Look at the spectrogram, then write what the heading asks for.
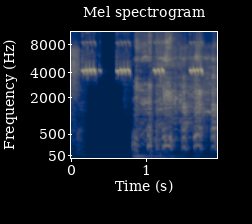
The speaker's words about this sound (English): Crickets.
